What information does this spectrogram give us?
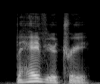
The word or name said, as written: Behavior tree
